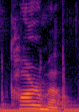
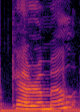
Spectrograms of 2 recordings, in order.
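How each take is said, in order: First: The word has two syllables. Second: The word has three syllables. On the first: "American English often pronounced with two syllables" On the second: "British English usually has three syllables with the stress on the first"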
